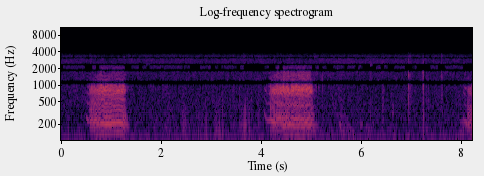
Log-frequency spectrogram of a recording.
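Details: Chihuahua asleep and snoring loudly, described as a crazy sleeper: harsh, buzzing snores about every three and a half seconds, three heard, with soft breathing noise between them.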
